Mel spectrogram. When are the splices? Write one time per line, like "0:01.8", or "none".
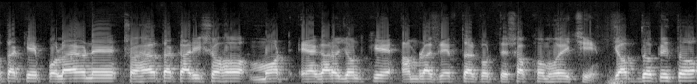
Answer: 0:01.2
0:06.0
